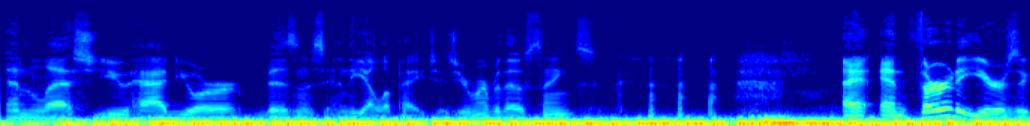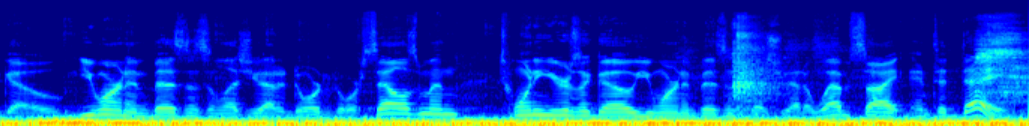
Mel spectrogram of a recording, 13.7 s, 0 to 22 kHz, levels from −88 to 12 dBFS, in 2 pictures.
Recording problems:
household noises; loud; throughout; 5 dB below the speech
low rumble; loud; throughout; 1 dB below the speech

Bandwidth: 15.5 kHz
